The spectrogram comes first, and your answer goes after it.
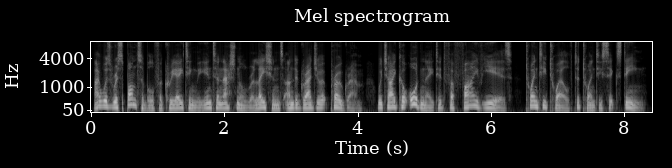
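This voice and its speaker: An older man from the Netherlands giving measured, formal answers as an interviewee. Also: medium pitch, very animated, darkish tone, dry recording, studio quality.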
